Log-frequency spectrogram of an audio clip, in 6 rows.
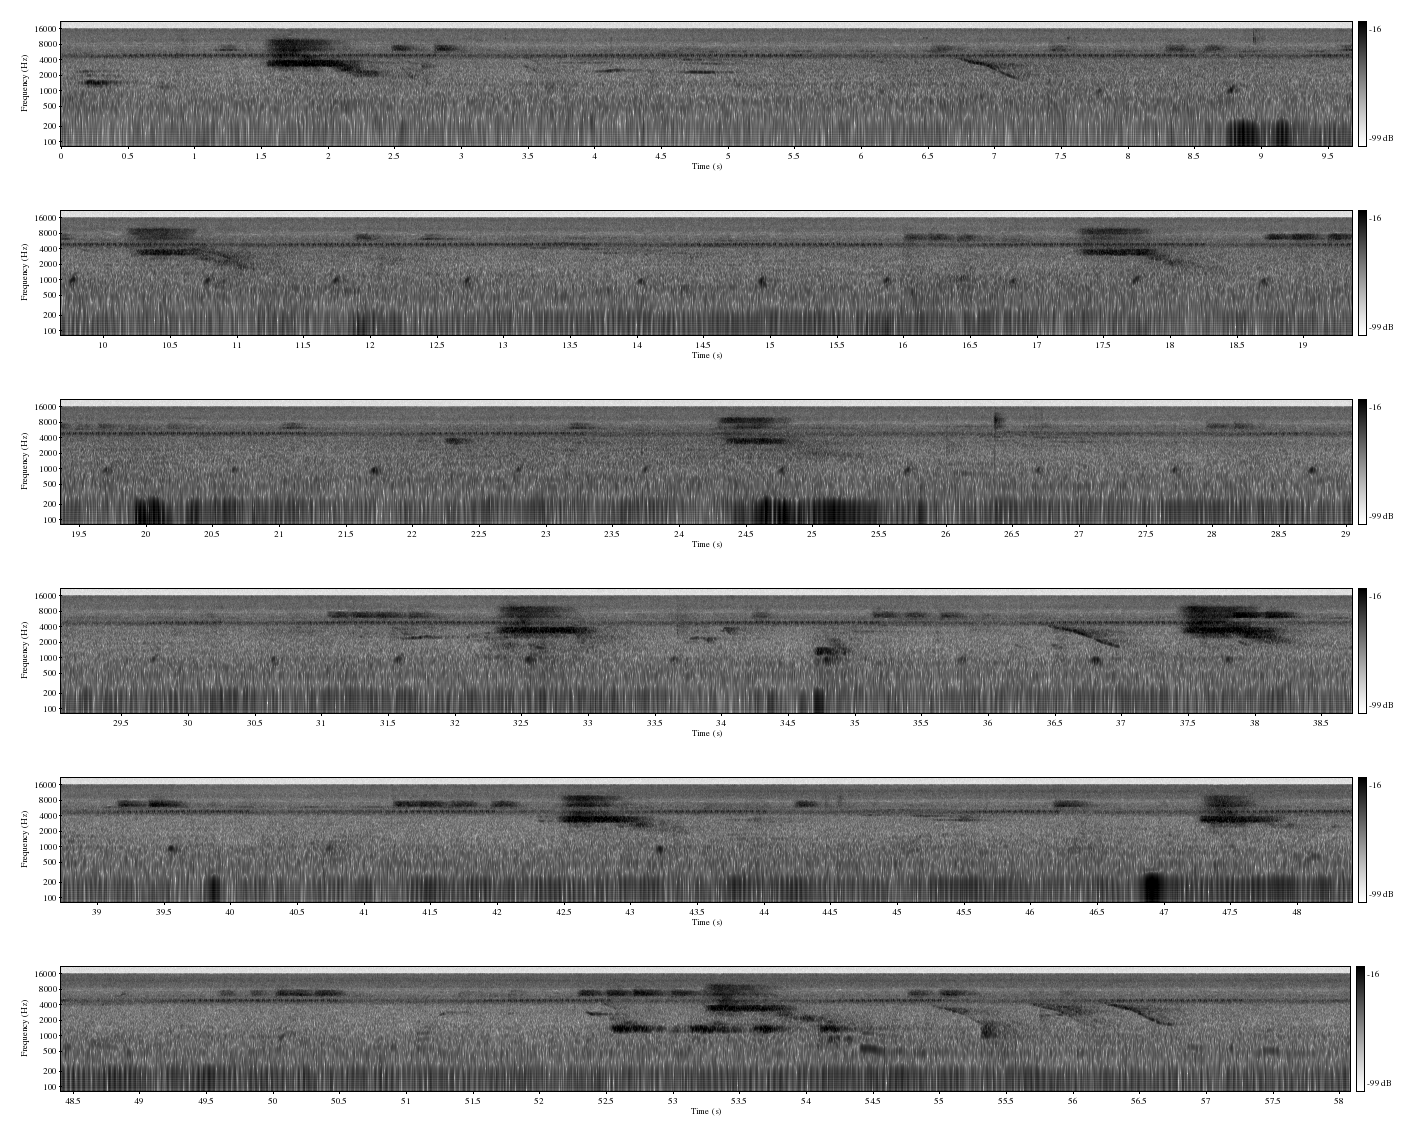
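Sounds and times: high insect drone: 0.0s - 58.0s
bird call: 31.4s - 33.2s, 36.6s - 38.3s, 42.5s - 43.4s, 47.3s - 47.9s, 52.4s - 56.6s.

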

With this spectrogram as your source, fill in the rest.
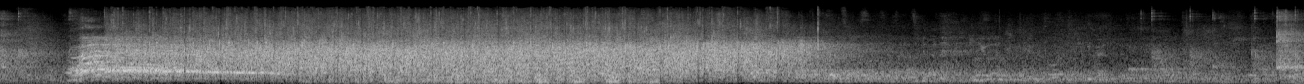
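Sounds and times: crowd cheering: 0.7s - 8.4s
crowd applauding: 0.8s - 8.4s.

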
